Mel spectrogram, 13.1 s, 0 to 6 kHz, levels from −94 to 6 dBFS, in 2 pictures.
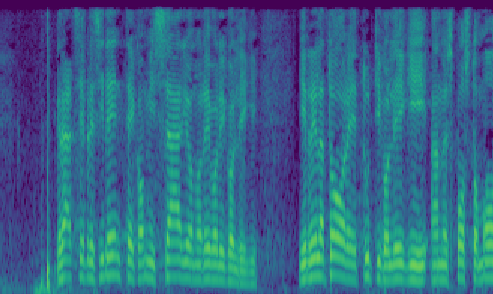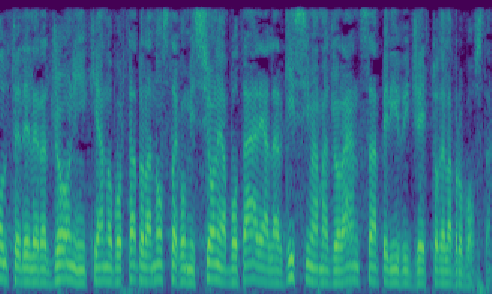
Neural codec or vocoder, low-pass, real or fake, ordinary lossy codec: vocoder, 44.1 kHz, 80 mel bands, Vocos; 5.4 kHz; fake; MP3, 48 kbps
